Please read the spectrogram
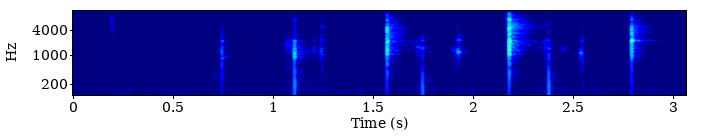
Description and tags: The sound of a knife slicing on a table
board, cutting, knife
